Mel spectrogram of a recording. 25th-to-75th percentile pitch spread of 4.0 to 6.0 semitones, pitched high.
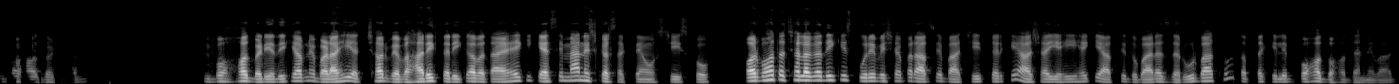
No: average, 4.6 semitones; low, 130 Hz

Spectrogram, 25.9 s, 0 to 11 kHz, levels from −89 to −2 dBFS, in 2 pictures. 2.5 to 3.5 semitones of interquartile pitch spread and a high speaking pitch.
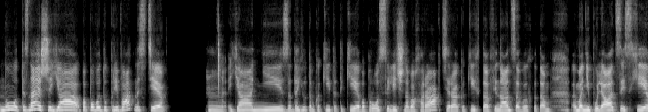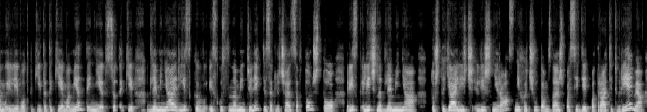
Yes: average, 2.9 semitones; high, 220 Hz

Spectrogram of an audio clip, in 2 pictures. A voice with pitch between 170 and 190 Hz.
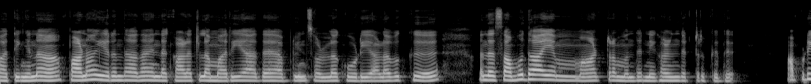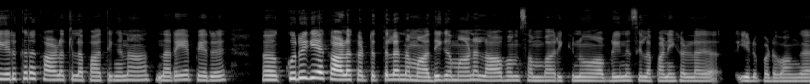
Yes: medium, 185 Hz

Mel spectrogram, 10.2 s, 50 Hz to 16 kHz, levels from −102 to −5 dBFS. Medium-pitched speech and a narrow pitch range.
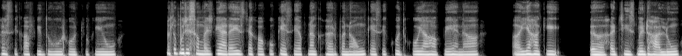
Yes: medium, 180 Hz; narrow, 1.8 semitones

